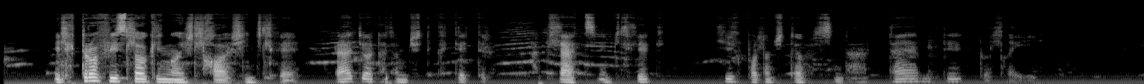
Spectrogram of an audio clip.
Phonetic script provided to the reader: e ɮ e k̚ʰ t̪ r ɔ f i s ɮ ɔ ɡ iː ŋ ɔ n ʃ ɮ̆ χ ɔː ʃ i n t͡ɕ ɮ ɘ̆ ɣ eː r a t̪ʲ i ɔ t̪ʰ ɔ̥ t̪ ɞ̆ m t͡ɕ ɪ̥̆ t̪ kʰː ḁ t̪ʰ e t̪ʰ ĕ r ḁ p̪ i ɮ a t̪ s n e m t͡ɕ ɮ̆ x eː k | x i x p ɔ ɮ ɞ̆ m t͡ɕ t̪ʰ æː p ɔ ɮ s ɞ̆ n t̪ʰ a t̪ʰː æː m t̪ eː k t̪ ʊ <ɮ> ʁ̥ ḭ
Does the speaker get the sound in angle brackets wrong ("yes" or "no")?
no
